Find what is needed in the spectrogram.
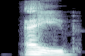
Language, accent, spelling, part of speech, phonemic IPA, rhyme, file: English, Australia, Abe, proper noun / noun, /eɪb/, -eɪb, En-au-Abe.ogg
- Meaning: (proper noun) A diminutive of the male given name Abraham, from Hebrew; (noun) A five-dollar bill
